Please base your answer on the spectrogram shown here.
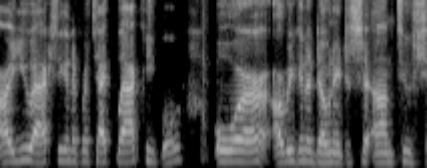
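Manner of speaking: plain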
